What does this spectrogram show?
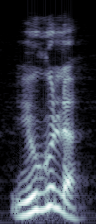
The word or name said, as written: yugla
